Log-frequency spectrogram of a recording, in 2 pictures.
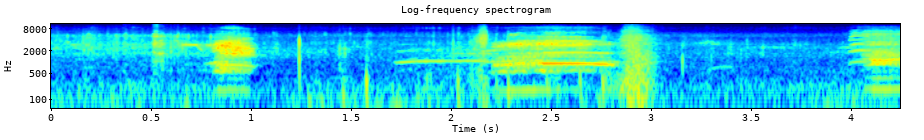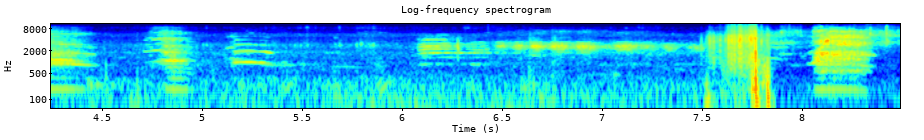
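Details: Pet white call duck quacking: loud, harsh, nasal quacks in short bursts, some doubled, about six across eight seconds with quiet gaps between, over faint background clatter and a few sharp clicks.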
